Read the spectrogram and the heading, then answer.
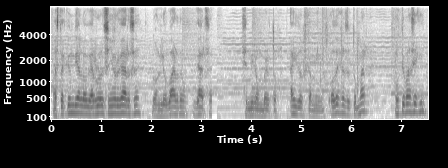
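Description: A man's voice: on the high side, fairly quick, warm tone, faint music behind. A man with a Mexican accent recalling old colleagues in anecdotes during an interview.

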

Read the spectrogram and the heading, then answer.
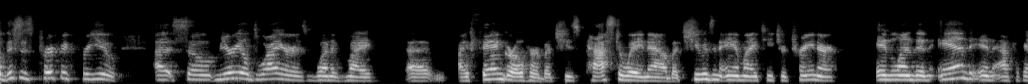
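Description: A middle-aged woman speaks over a video call from a room at home, her voice a little husky and recorded dry and close. She lectures in a chatty, playful way, asking her listeners questions as she goes, at an everyday pitch. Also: dry recording, rough recording. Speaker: Montessori teacher trainer giving a talk. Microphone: video call webcam.

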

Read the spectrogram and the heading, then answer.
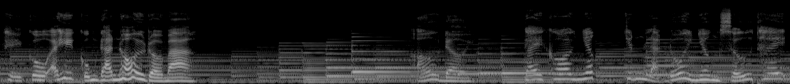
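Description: Wise cartoon elder voiced by a woman, kindly and gently admonishing, mid-pitched, loud music underneath. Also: expressive, measured pace, long pauses, close to an everyday voice. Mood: gently advising. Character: wise, kindly elder giving moral advice.

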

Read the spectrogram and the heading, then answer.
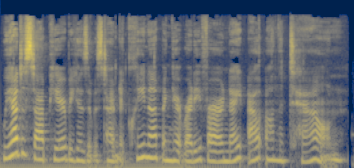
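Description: A woman's voice: a little high, fairly quick, a little mellow, faint music behind. A young woman narrating her travel and crafting vlog in a voice-over, enthusiastic and gushing. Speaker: vlogger.

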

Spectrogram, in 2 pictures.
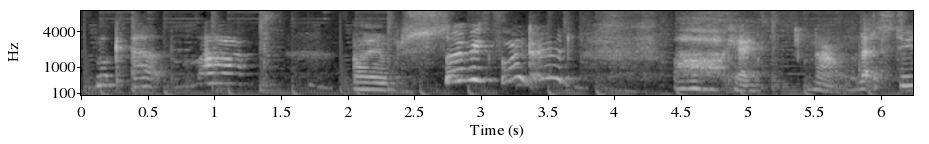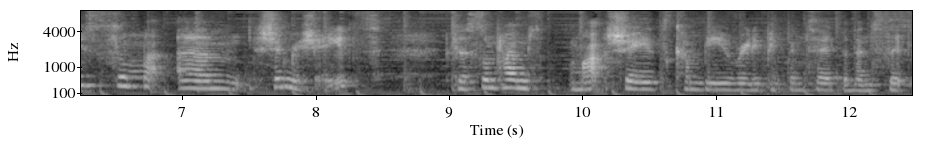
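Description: A young woman reviewing makeup in a casual vlog, excitable and full of fillers, her voice a little rough from a cold and sore throat. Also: mid-range voice. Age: young adult. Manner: gushing, excitable, many fillers. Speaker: beauty vlogger. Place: small room at home, indoors. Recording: echoey room with faint music.

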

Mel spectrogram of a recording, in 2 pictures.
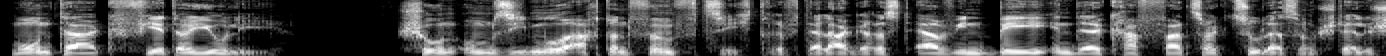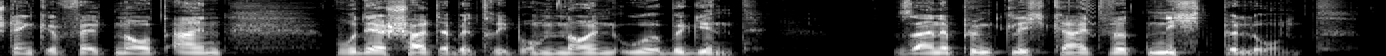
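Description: A man playing a solemn, deadpan narrator in a mock documentary radio comedy. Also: low-pitched, normal speed, no room sound, clean studio sound, close to an everyday voice. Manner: deadpan, formal. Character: solemn documentary narrator logging bureaucratic ordeals.

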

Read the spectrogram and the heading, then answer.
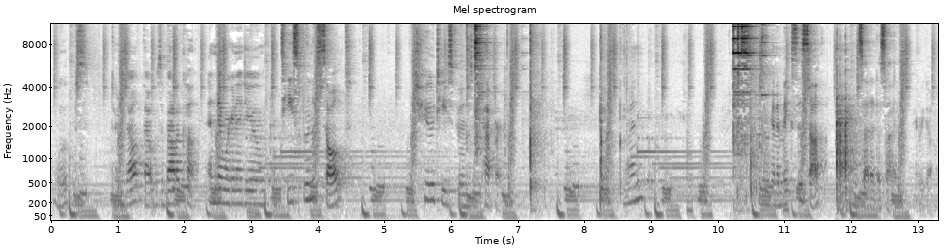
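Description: A woman's voice: fairly low pitch, sing-song, a little slow, long pauses, loud music behind the voice. A woman in her forties chatting casually as she cooks in a large home kitchen, filmed from a camera across the room. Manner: chatty, talks while working at the stove. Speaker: home cooking vlogger. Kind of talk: casual cooking demo. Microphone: far camera on tripod.

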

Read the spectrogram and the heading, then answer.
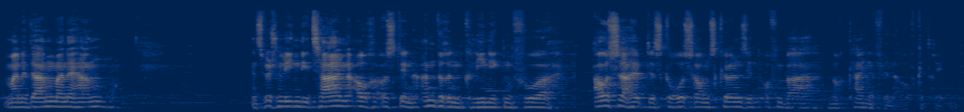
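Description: An actor playing an authoritative male hospital doctor in a German radio drama, speaking in a formal, measured way. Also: mid-range voice, fairly bright tone, close to an everyday voice. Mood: urgent, official. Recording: roomy hall, music underneath.

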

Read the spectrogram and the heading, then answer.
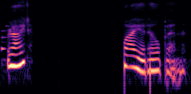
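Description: A woman's voice: medium pitch, extremely slow, soft background music. A woman playing a blunt, self-assured young fashion designer in an anime game, speaking in a composed, matter-of-fact manner. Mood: reflective, frank.

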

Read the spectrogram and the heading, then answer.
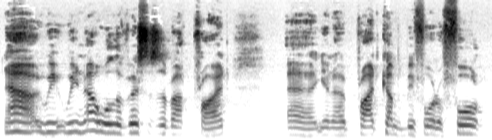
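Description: Older south african pastor preaching on a church stage, bright voice, a bit high, stresses his lists. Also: fairly even intonation, moderate pace, vocal fry. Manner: earnest preaching with emphatic lists and asides. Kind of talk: sermon.

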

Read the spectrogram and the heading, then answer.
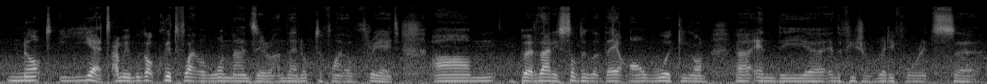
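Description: A man's voice: fairly high pitch, background noise. Chatty male flight sim streamer. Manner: chatty, reads viewer questions aloud with many fillers. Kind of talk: live stream commentary.

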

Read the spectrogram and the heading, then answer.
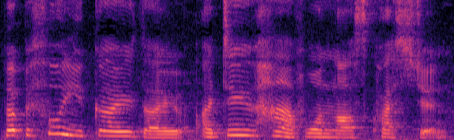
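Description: A woman's voice: on the high side, lively intonation, unhurried. Polite, inquisitive woman investigator played by an actress. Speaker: podcast interviewer. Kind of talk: audio drama acting.

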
